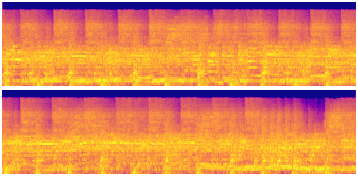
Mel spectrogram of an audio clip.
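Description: Live blues-rock band playing: amplified resonator guitar over a drum kit keeping a steady, driving beat.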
